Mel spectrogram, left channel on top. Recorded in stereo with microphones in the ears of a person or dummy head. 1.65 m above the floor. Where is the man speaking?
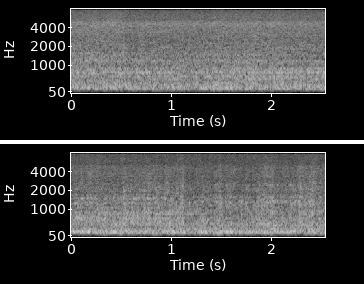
I don't hear a man speaking.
